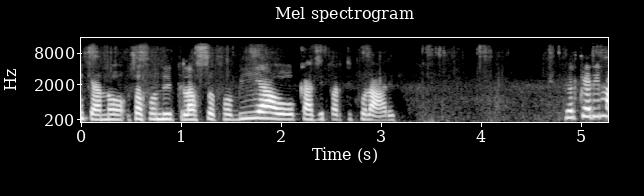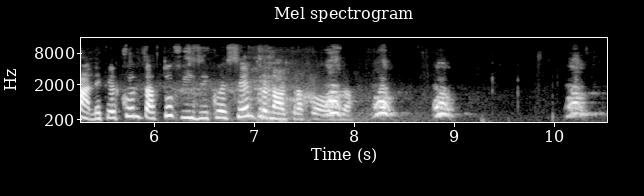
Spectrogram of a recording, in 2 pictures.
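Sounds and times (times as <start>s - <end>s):
speech: 0.0s - 3.3s, 4.8s - 8.3s
dogs barking: 7.6s - 9.2s, 10.1s - 10.5s.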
